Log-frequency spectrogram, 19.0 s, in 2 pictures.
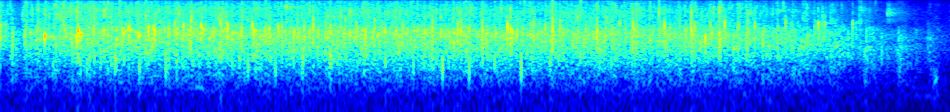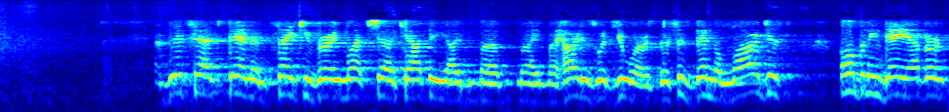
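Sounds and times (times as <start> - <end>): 
large audience applause: 0.0 - 9.9
speech: 11.8 - 18.9.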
